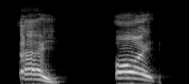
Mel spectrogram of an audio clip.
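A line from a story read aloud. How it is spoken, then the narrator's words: Two voices crying out. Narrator (Russian): вскрикнули Никита и Артур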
